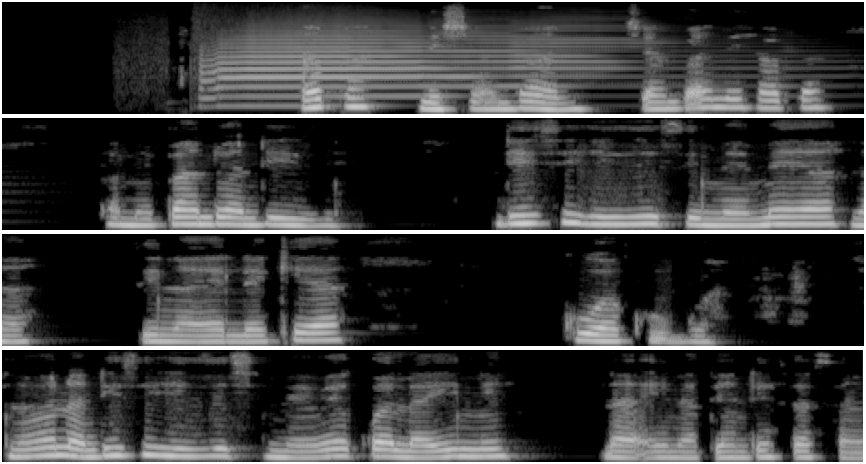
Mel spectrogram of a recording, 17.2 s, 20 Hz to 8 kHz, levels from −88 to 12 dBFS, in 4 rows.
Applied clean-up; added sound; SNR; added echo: classical method log-MMSE.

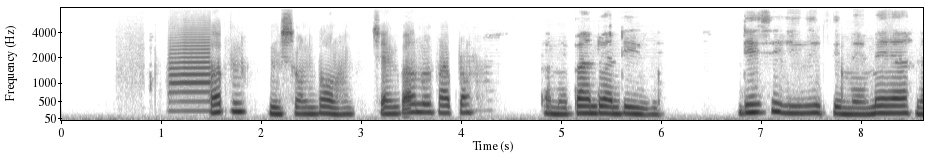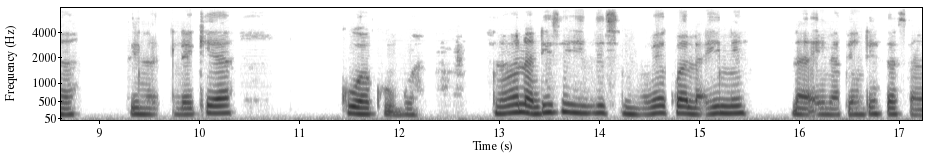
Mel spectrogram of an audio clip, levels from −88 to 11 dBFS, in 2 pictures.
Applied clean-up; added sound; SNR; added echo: neural diffusion model UNIVERSE++.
